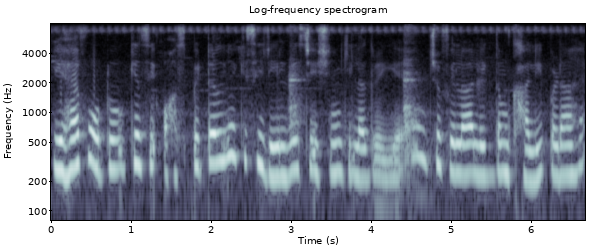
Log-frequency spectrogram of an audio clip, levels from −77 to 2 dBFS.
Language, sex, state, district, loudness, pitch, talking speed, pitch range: Hindi, female, Rajasthan, Bikaner, -15 LUFS, 260 Hz, 160 wpm, 230-295 Hz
